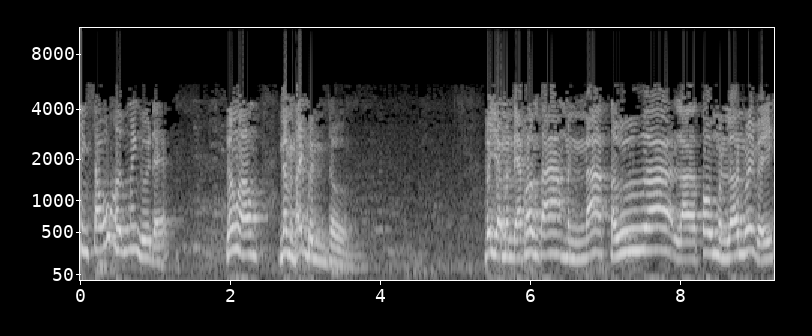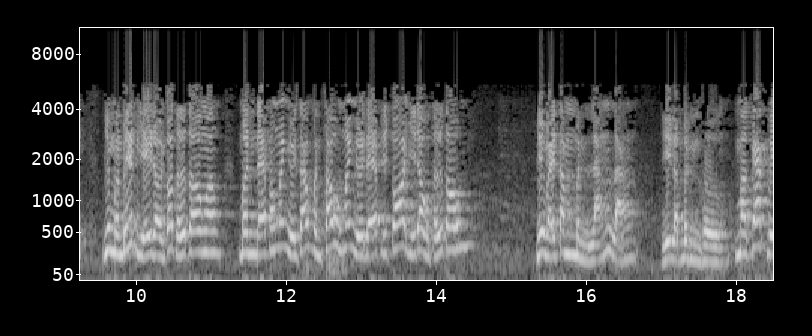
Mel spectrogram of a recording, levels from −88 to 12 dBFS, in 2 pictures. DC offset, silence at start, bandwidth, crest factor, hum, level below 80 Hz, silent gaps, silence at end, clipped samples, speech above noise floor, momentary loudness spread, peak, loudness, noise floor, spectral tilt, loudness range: under 0.1%; 0 s; 11 kHz; 10 dB; none; -44 dBFS; none; 0 s; 0.3%; 29 dB; 6 LU; 0 dBFS; -9 LUFS; -37 dBFS; -7 dB/octave; 4 LU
